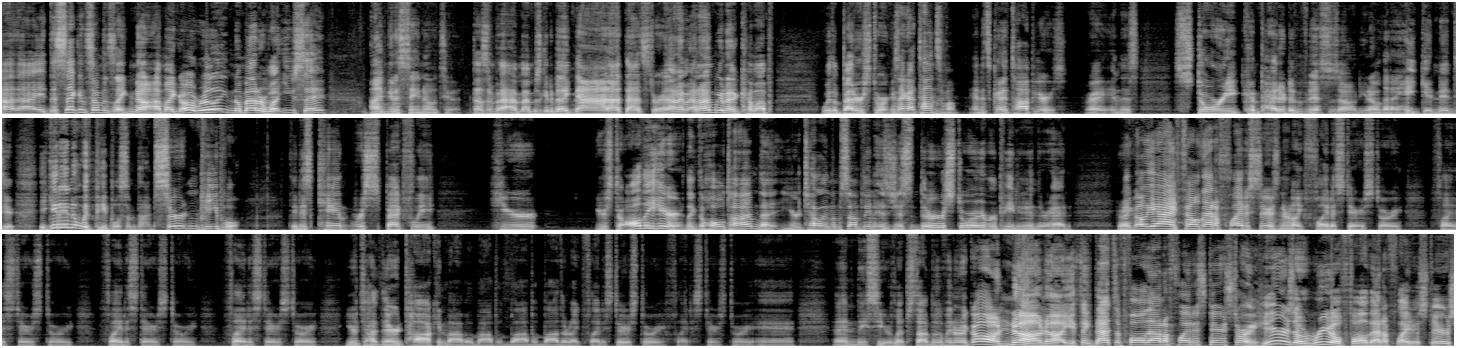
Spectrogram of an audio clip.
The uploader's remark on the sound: This week its coming to live from the Comedy Padcast Studio headquarters in the front seat of my CRV parked in a driveway.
